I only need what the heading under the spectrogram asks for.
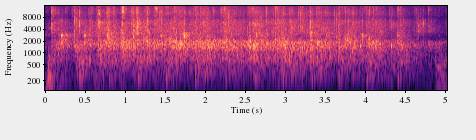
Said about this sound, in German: Ich bedanke mich für die Aufmerksamkeit und manchen Lacher und manchen Beifall zwischendurch und wünsche Ihnen ansonsten noch einen schönen Tag oder eine schöne Heimreise.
